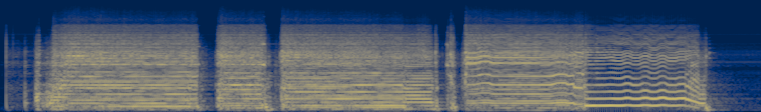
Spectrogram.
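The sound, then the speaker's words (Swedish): A fuzz-distorted electric guitar, played through a fuzz pedal on its Well-Rounded Fuzz preset, plays loud, thick sustained chords with brief gaps between them, ending in a wobbling, vibrato-bent note that fades out. “Då börjar vi med den första som heter Well-Rounded Fuzz.”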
